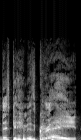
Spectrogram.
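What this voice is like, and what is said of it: Poor English accent, sounds Californian. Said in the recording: “I can't do the English accent ... That sounds like a California... What part of England is that? ... I was doing Tim, but using an American accent.”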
